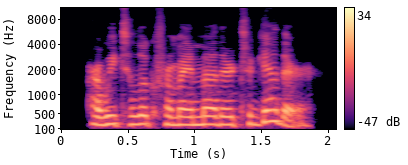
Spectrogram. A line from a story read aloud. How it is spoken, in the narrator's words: I asked eagerly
